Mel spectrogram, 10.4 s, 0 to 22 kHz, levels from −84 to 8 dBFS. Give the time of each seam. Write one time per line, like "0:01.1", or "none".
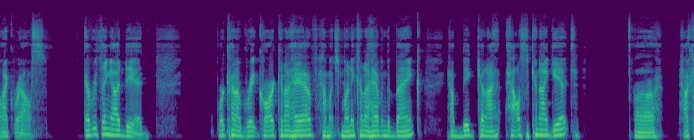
none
